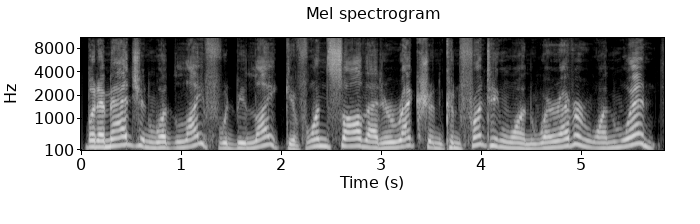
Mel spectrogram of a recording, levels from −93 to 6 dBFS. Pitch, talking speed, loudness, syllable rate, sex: 180 Hz, 175 wpm, -17 LUFS, 5.1 syllables/s, male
